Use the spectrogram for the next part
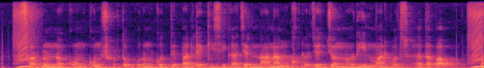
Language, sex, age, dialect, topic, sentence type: Bengali, male, 18-24, Northern/Varendri, banking, question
